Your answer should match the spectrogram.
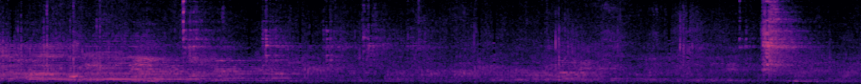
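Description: Indistinct voices echoing in a large arena hall: one held, raised voice in the first second or so, then a faint murmur. A single sharp knock comes near the end.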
